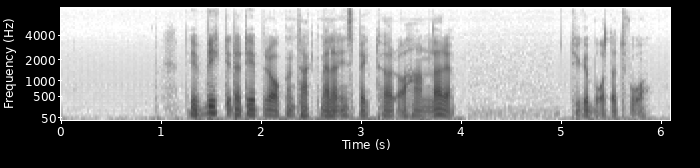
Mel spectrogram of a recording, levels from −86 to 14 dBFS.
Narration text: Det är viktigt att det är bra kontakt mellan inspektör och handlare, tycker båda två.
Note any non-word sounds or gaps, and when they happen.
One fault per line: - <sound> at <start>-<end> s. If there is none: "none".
none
